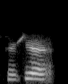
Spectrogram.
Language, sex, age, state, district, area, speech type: Maithili, female, 45-60, Bihar, Araria, rural, conversation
